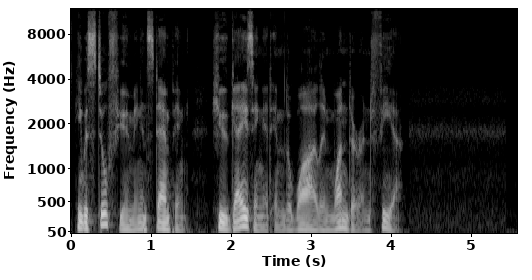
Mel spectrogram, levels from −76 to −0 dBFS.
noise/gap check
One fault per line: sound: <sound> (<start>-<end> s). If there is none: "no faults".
no faults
